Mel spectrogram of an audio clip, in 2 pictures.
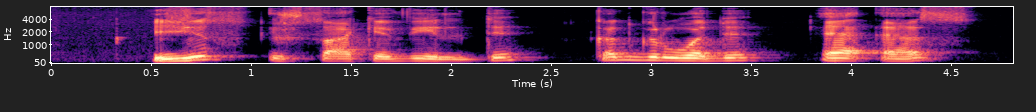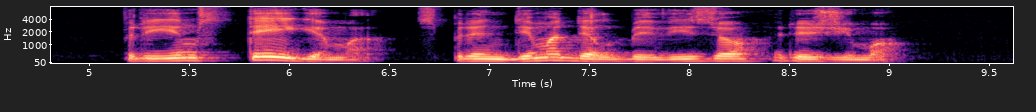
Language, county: Lithuanian, Šiauliai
